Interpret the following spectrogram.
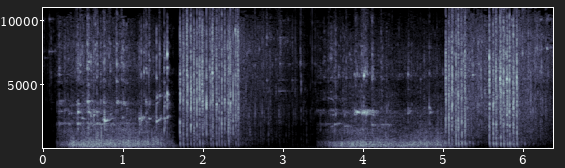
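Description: Glass jars and bottles of paint shattering on tile paving, the glass breaking and shards scattering and clinking. There are two long crashes: one starts just after the opening, and the second starts about halfway through and runs until shortly before the end.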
